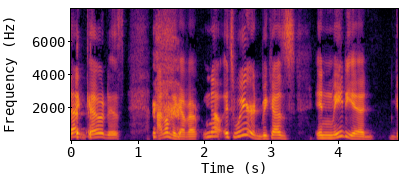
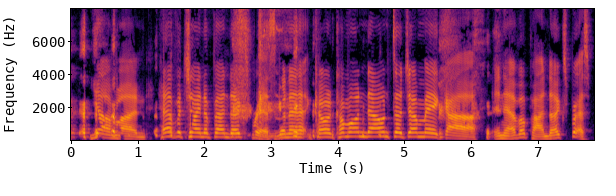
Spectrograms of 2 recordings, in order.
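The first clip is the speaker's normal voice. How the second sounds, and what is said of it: Put-on Jamaican accent. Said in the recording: “I can only say goat in the Jamaican accent.”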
